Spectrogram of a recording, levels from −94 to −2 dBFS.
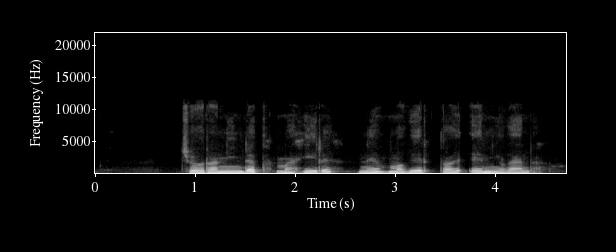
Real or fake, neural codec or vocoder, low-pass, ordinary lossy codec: real; none; 10.8 kHz; Opus, 24 kbps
